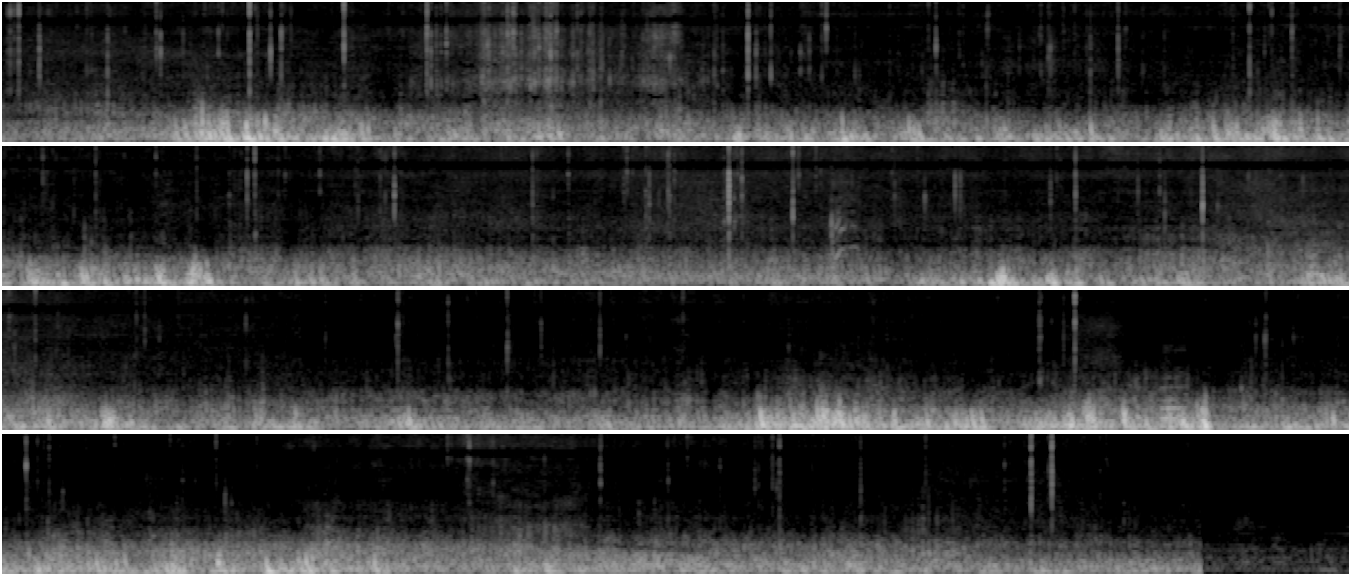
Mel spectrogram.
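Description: A campfire crackles and roars in outdoor wind.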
